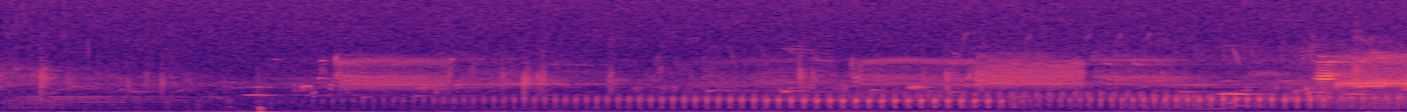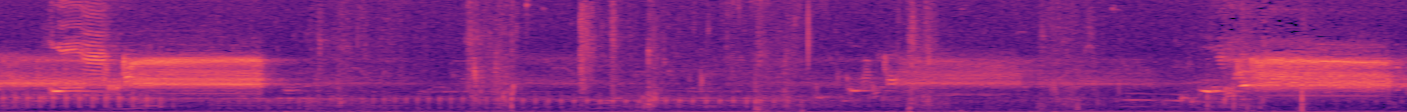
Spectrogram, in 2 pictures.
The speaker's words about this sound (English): Oh, some tree swallows.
